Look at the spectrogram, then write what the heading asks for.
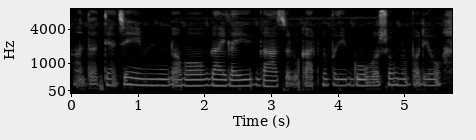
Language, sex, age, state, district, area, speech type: Nepali, male, 60+, West Bengal, Kalimpong, rural, spontaneous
